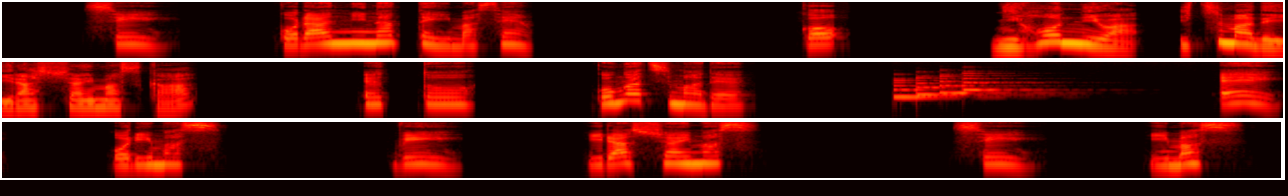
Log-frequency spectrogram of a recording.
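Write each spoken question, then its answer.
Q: 日本にはいつまでいらっしゃいますか?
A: A: おります。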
